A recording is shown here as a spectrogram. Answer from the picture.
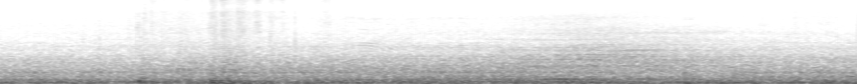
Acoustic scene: car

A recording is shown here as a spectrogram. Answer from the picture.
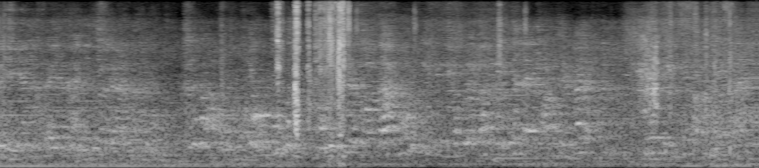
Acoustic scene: cafe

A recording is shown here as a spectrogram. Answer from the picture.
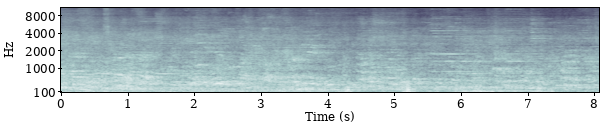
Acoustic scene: crowded indoor space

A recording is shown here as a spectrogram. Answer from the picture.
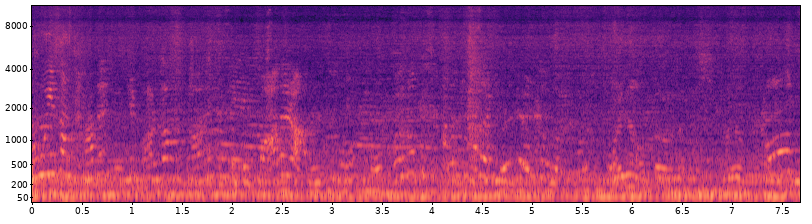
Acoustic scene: crowded indoor space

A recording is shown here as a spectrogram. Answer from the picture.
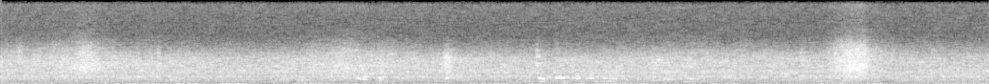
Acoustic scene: residential area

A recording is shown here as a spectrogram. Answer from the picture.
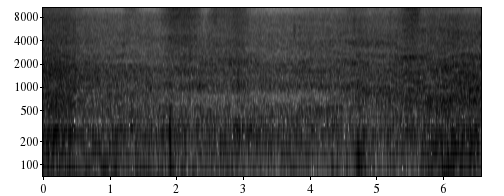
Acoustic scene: street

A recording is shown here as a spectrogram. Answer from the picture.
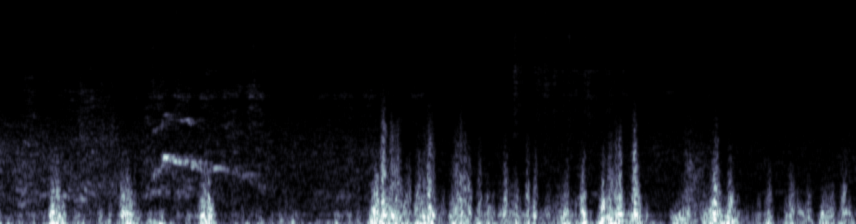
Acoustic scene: residential area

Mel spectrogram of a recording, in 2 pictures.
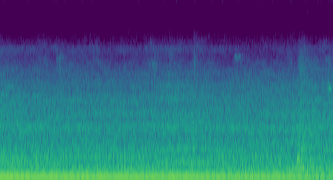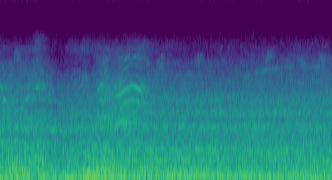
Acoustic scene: residential area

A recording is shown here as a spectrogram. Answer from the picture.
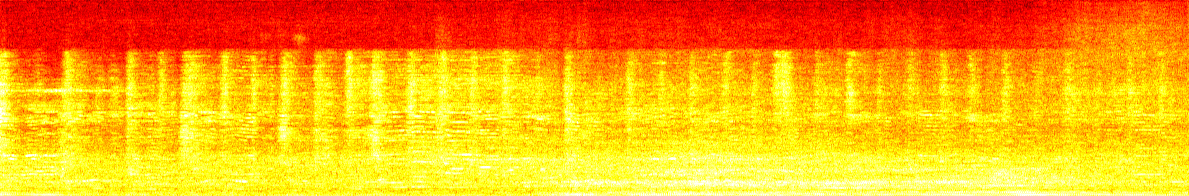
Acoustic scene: street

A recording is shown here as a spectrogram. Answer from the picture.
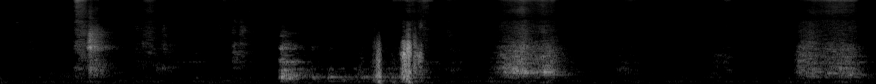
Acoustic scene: restroom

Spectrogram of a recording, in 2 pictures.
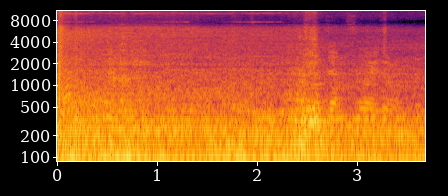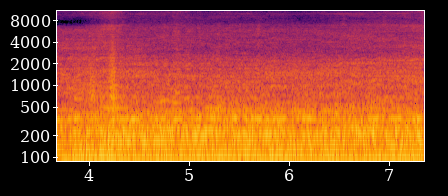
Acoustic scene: subway train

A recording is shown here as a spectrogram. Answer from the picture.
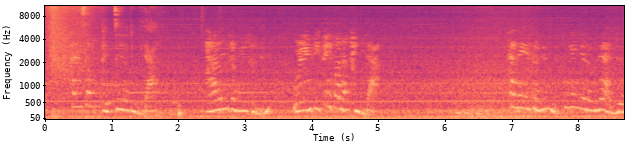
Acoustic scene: bus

